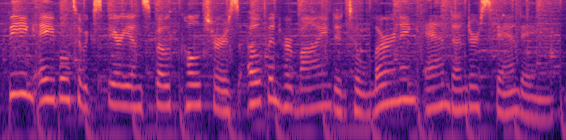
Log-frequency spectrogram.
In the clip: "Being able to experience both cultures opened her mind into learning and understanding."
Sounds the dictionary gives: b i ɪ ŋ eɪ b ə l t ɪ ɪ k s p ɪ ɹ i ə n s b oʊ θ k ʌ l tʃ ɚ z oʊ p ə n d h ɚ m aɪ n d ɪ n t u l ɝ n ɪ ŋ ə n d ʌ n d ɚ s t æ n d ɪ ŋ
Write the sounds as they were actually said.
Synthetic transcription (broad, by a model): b i ɪ ŋ eɪ b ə l t ɪ ɪ k s p ɪ ɹ i ə n s b oʊ θ k ʌ l tʃ ɚ z oʊ p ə n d h ɚ m aɪ n d ɪ n t u l ɝ n ɪ ŋ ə n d ʌ n d ɚ s t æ n d ɪ ŋ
